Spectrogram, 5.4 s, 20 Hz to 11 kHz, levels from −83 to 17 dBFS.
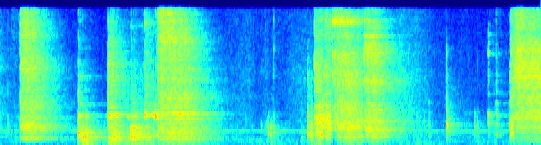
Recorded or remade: recorded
